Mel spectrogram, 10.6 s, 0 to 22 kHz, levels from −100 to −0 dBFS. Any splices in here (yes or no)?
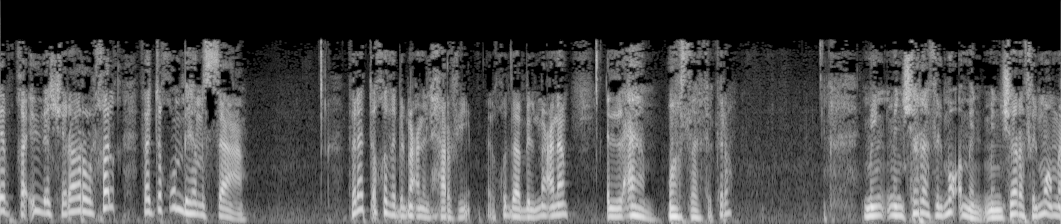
yes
